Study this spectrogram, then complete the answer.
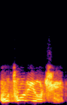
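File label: Serbian player friendly fire mood low; War Thunder; speech srb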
